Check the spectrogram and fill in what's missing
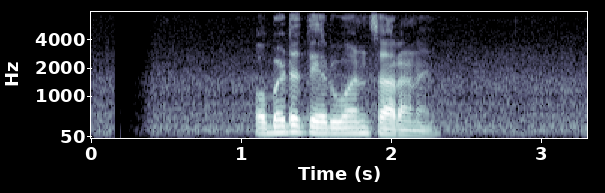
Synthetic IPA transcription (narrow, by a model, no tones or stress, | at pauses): obeʈːet̪eːɾuʋaːnsaːɾaːɳɨ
